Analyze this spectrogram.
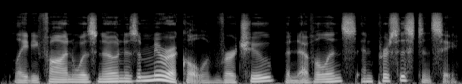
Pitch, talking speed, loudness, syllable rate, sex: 125 Hz, 155 wpm, -19 LUFS, 5.4 syllables/s, male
